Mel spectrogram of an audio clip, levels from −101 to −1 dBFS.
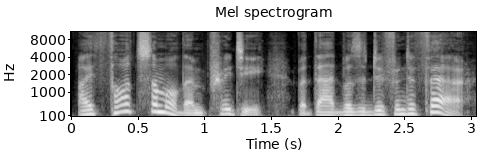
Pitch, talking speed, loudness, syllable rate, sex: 150 Hz, 215 wpm, -16 LUFS, 5.9 syllables/s, male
